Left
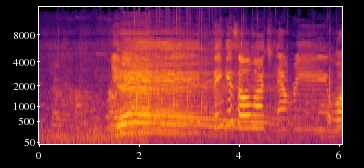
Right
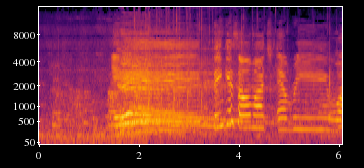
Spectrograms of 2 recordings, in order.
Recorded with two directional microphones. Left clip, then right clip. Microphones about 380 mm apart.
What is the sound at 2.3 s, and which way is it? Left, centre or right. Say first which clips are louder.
Music: right 1 dB; centre.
